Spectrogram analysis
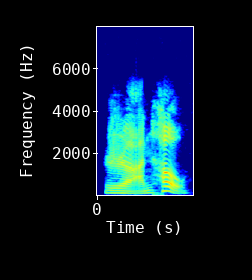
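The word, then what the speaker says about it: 然后: Then translates to 然后, which is said with a mid-rising tone on A and a falling tone on O, like 然后.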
